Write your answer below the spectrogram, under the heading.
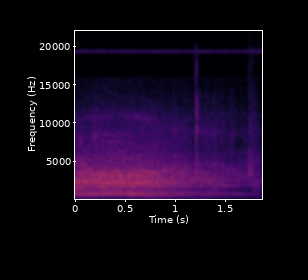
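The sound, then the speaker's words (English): A church audience standing and shouting yay together: a dense, loud mass of overlapping voices in one sustained cheer that slowly fades toward the end. “Anybody who believes that, stand up and shout, yay!”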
